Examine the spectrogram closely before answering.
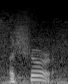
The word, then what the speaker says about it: Asura: Alright, but Vector says that big robot in Frontiers is technically pronounced Ashura, just like JJ's game.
